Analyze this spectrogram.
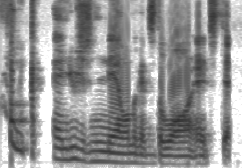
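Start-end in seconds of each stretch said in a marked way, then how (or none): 0.1-0.4 high squeaky dying splat; creature death squeal. Acted. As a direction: squeak it like a squashed monster. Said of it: "the Intellect Devourer goes".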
